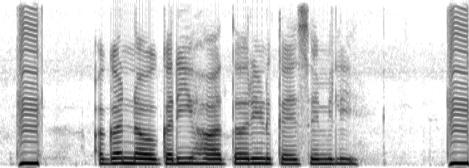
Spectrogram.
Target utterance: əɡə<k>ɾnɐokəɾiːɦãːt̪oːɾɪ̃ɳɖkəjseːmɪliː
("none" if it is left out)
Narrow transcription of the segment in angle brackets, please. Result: none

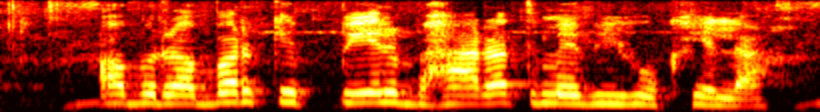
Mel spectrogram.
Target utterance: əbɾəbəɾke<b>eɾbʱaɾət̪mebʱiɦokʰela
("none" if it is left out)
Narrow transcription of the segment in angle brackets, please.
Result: p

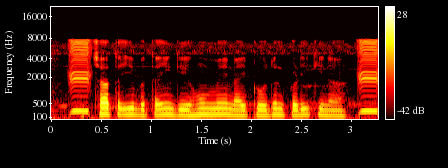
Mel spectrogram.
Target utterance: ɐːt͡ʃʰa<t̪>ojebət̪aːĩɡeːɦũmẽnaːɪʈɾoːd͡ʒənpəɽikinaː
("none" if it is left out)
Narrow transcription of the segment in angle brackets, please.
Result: t̪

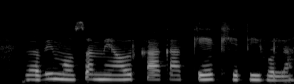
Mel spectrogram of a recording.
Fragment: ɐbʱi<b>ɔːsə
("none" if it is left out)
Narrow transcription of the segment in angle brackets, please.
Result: m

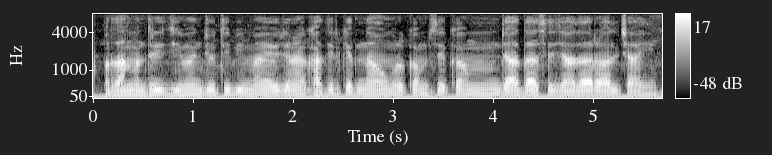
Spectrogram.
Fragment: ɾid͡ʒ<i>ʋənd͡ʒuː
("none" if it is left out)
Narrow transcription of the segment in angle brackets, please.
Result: iː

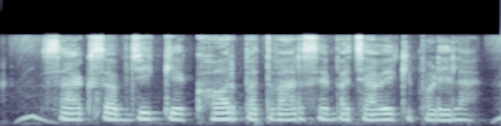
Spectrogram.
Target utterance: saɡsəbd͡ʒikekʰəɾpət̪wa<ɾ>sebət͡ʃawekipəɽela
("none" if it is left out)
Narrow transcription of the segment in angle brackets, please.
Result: ɾ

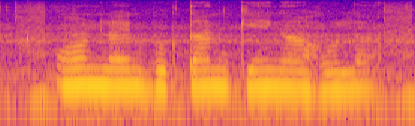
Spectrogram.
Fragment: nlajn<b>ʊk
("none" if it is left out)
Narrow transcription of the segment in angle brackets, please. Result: b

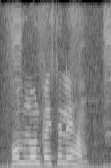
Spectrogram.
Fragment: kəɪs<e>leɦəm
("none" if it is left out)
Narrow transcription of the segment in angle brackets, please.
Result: e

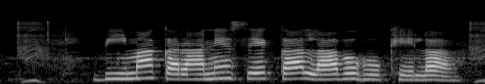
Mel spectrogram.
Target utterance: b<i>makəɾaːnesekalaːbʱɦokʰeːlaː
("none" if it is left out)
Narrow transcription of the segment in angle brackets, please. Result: iː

